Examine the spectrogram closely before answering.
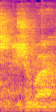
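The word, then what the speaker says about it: Gerrard: And I lived in a 5-flight a little room up on, the names are beginning to, like, Gerard? No, it's Gerard. You're pronouncing it incorrectly.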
